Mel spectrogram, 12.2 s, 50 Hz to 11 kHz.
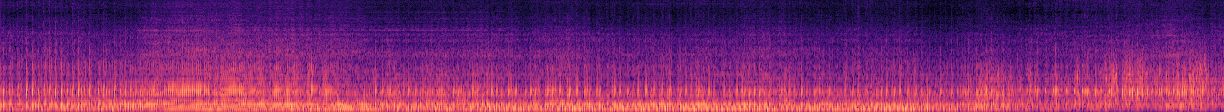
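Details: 2021 Apollo RFZ 125 dirt bike after sitting for months, first test run with new exhaust, new carburetor and new filter: the small single buzzes steadily, quick revs climb and settle cleanly, and it holds idle fine; normal running.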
